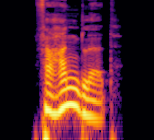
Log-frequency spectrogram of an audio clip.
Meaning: second-person plural subjunctive I of verhandeln
- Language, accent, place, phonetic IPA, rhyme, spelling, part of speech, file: German, Germany, Berlin, [fɛɐ̯ˈhandlət], -andlət, verhandlet, verb, De-verhandlet.ogg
